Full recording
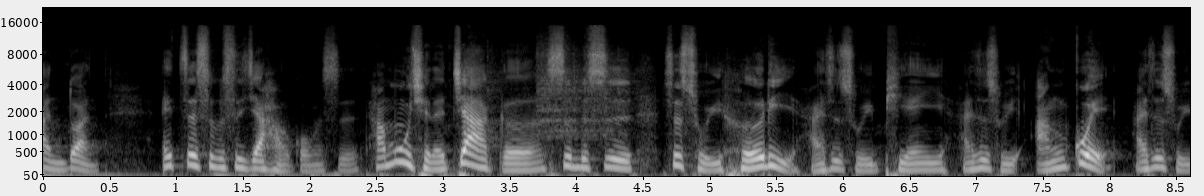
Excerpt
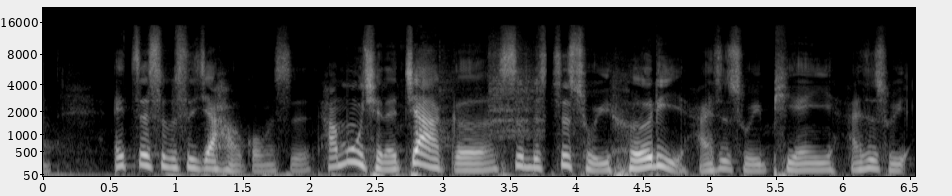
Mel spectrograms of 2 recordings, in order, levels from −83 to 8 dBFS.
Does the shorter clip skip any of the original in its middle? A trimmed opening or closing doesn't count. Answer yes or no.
yes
